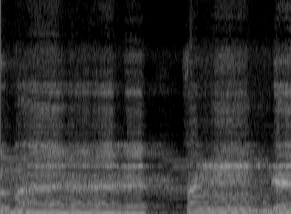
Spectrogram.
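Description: A man singing a Carnatic-style devotional song to Rama in long, wavering held notes, with a short break a little after two seconds in.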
